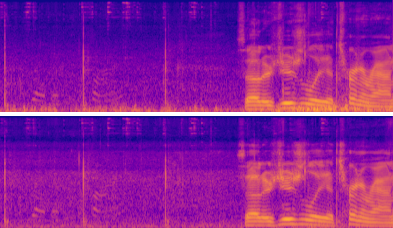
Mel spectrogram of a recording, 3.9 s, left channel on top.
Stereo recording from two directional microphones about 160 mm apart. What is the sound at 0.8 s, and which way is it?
Clip-clop, 50° left (ahead or behind).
